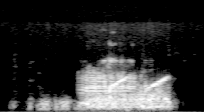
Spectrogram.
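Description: A man's voice making a drawn-out hesitation sound, like a long 'uhh', lasting about a second in a pause between sentences.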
